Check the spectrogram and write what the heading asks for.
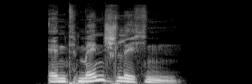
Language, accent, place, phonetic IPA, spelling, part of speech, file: German, Germany, Berlin, [ɛntˈmɛnʃlɪçn̩], entmenschlichen, verb, De-entmenschlichen.ogg
- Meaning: to dehumanize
